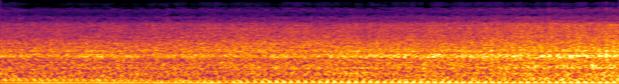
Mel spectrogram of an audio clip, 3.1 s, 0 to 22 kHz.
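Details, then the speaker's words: Euro diesel engine just started, held just above 1000 rpm to purge air: even clatter about four pulses a second, firming as revs rise, no stumbles, slight belt squeal; normal diesel idle. "that might sound loud but trust us that is the quietest Euro torque engine I have heard in a long long time it is just glorious"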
